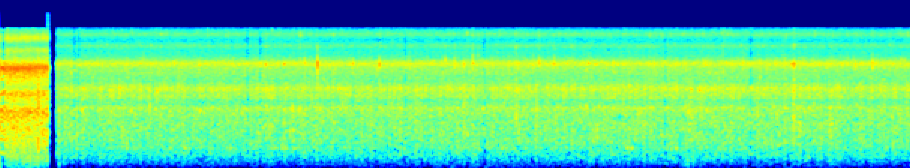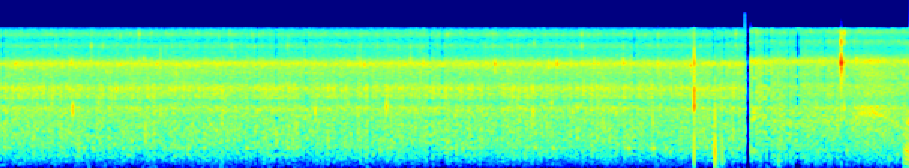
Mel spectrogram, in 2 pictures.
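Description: A mountain waterfall along the Appalachian Trail near Mahoosuc Notch sends a steady, distant broadband rush that holds at an even level throughout, with no voices over it.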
